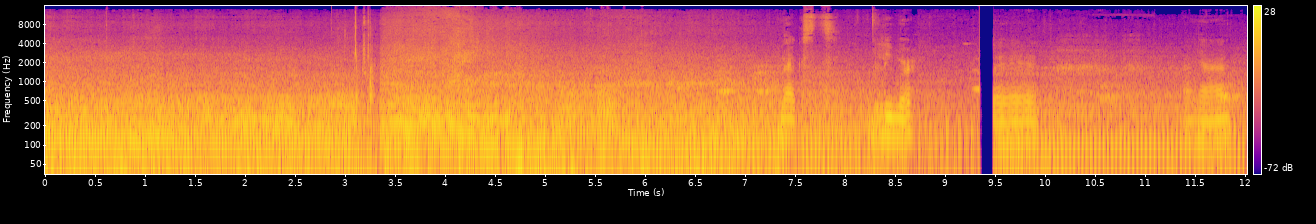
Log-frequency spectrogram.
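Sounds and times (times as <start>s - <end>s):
wind rumble on microphone: 0.0s - 9.4s
motorcycle engine running: 0.0s - 12.0s.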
